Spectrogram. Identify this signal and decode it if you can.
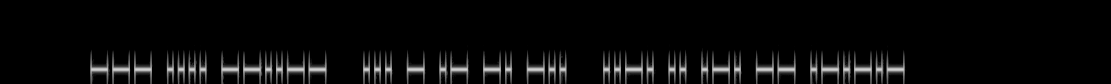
Morse code, heard as a keyed tone, about 22 wpm, 700 Hz. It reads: OH, STAND FIRM.
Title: Sentences from Top 1400 Words 22wpm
